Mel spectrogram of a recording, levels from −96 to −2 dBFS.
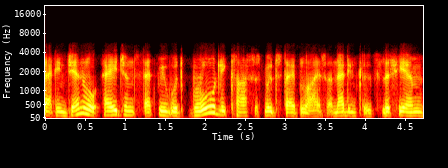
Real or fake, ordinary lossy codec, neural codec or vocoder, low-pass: fake; Opus, 32 kbps; codec, 16 kHz, 4.8 kbps, FACodec; 5.4 kHz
